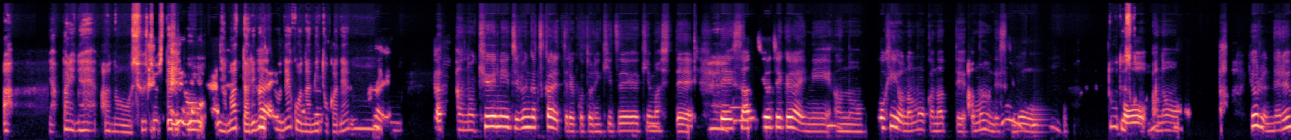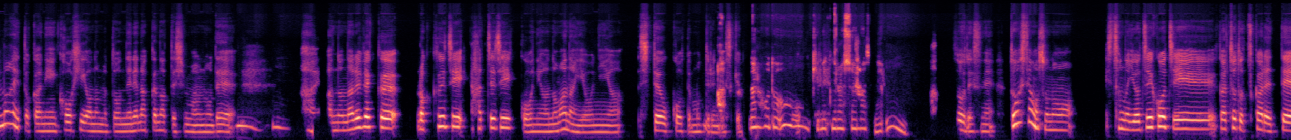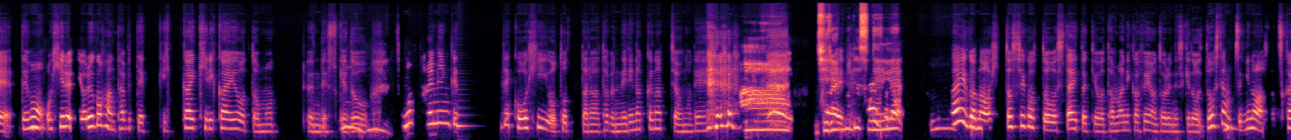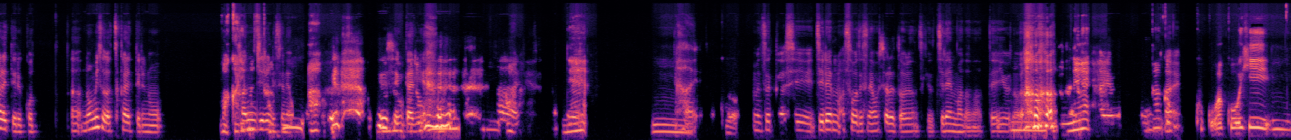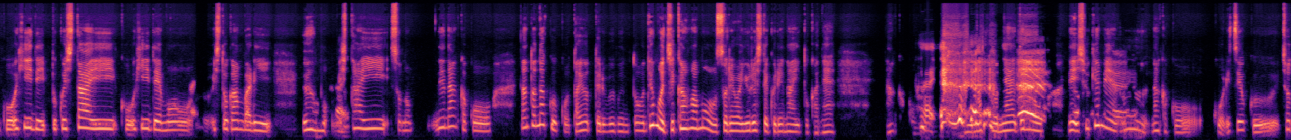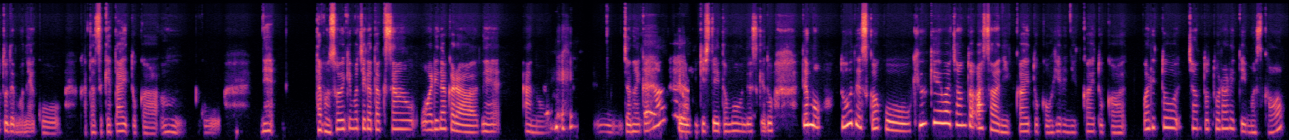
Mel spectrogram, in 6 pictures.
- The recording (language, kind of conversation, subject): Japanese, advice, いつも疲れて集中できず仕事の効率が落ちているのは、どうすれば改善できますか？
- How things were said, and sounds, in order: other background noise; laugh; unintelligible speech; unintelligible speech; distorted speech; tapping; unintelligible speech; laugh; chuckle; unintelligible speech; unintelligible speech; chuckle; unintelligible speech; laugh; chuckle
